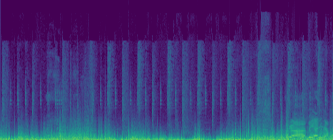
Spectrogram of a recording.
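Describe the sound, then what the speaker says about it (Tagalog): Heavy wind on a mountainside buffets the microphone in a loud, constant roar, with brief dips, while a person talks faintly underneath. "ang lakas ng hangin"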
